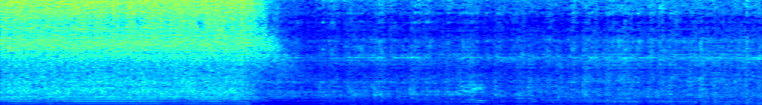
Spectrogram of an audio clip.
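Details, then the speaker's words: Small two-stroke weed whacker after replacing the carburetor and fuel lines; air in the fuel system was the fault. It runs loud and fairly steady, then drops off uneven, idling rough because it was flooded. "That was the issue. I mean, it's idling a little rough, but I flooded it up."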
